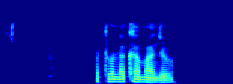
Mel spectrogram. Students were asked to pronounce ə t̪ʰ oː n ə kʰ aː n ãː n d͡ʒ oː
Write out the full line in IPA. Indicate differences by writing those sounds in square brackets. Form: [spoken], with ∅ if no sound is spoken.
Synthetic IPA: ə t̪ʰ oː n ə kʰ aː [m] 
